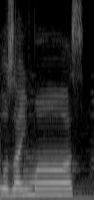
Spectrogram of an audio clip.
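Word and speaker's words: ございます: escuchado la expresión arigato gozaimasu. Go, za, como un zumbido, como zzz, y aunque venga un masu al final, se va a pronunciar más.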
